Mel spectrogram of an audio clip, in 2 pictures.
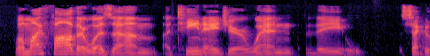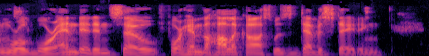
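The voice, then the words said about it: American accent. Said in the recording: “as you can tell from my accent, it actually was in the United States where I grew up”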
